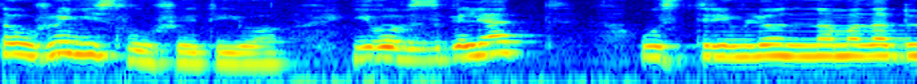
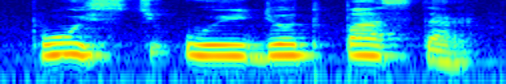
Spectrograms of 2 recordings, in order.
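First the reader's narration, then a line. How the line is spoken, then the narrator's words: Stammering, barely audible. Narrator (Russian): Запинаясь, еле выговаривает она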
